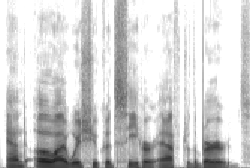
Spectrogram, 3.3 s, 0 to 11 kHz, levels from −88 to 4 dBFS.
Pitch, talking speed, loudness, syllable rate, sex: 120 Hz, 195 wpm, -17 LUFS, 3.9 syllables/s, male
